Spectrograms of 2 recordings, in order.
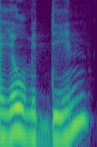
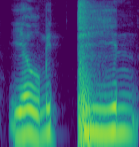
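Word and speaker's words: يَوْمِ ٱلدِّينِ: ayat yang ke-4 Malikiyaumiddin ketika membaca yaumiddin maka Bibirmu cucu ia kemudian di makhraj dan tidak sampai keluar anginnya Jadi ia Umi tdyn al-jarh tidak boleh dibaca ya Umi Din angin keluar tidak boleh Nah linky yaumiddin untuk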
